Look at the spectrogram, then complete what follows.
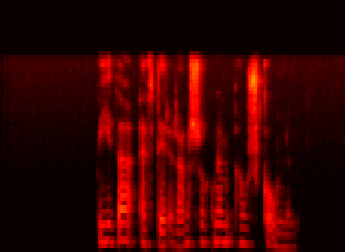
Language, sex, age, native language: Icelandic, female, 40-49, Icelandic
